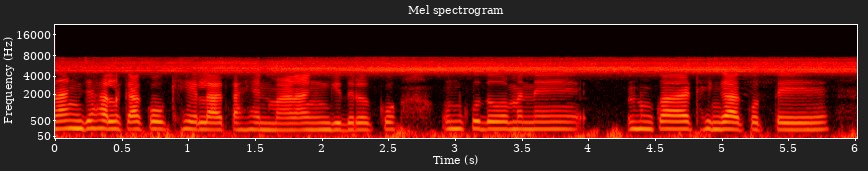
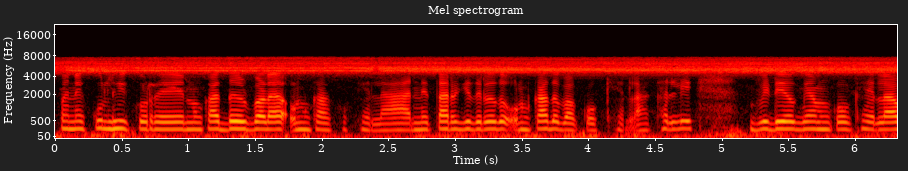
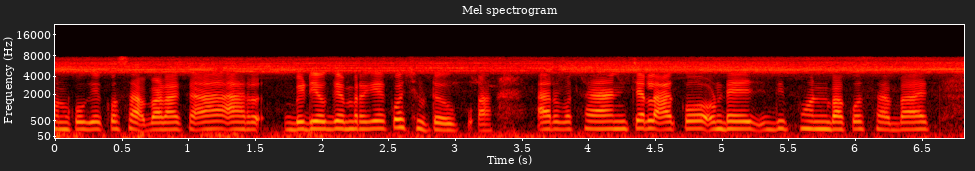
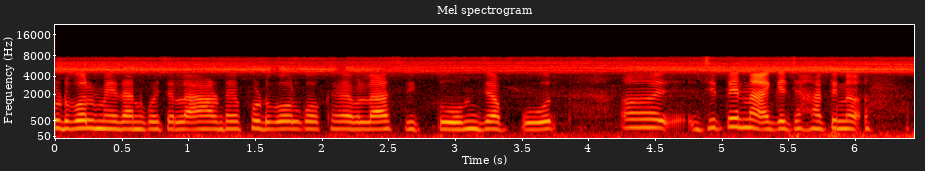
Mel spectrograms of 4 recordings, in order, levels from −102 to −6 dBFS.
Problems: none marked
